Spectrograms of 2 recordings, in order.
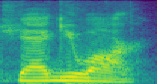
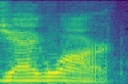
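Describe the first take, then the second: First: It is said with a British pronunciation. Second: It is said with an American pronunciation. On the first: The speaker calls it right. "It's called Jaguar" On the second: The speaker calls it wrong. "not Jaguar"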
